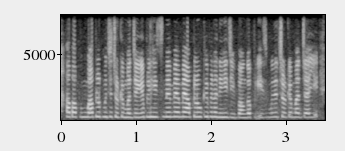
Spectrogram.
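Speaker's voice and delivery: fast, breaking, crying plea; tearful pleading. A narrator's reading. Wing clings to his father, crying and begging him to stay. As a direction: rush the begging through sobs. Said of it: "wing लगातार रोए जा रहा था".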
